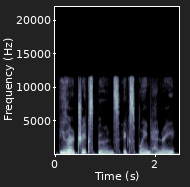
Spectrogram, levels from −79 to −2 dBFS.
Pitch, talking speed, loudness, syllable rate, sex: 205 Hz, 145 wpm, -19 LUFS, 5.0 syllables/s, female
